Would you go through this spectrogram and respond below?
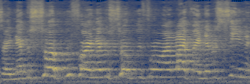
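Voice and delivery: high, loud, hurried protest of innocence; frantic repeated denial; panicked denial. Acted. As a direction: tumble it out fast and high. Fat Vinny denies before cops.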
